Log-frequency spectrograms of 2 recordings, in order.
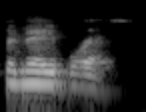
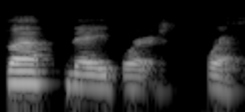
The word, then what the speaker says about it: B'nai B'rith: Because when it begins a syllable, it's always like an it, like almost like an apostrophe. So if I was saying to you the word B'nai B'rith, it's a, the organization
